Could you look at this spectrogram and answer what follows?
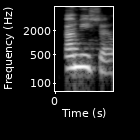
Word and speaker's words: Amicia: Amisha, like Alicia, but Amicia. Am I saying it right when I say Amisha? Yes. Amisha, Indianapolis, 32.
